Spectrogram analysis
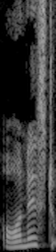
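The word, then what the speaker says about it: honest: एन ऑनेस्ट मैन यहां ऑनेस्ट ओ ओ sound से start हो रहा है एच साइलेंट है मतलब अगर वावल साउंड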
